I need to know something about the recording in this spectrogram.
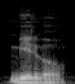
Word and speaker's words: Bilbo: First in Basque, this city is called Bilbo. Bilbo. Bilbo. Bilbo. And then in Spanish it's called Bilbao.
